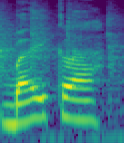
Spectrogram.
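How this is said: It is said at a medium pitch.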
